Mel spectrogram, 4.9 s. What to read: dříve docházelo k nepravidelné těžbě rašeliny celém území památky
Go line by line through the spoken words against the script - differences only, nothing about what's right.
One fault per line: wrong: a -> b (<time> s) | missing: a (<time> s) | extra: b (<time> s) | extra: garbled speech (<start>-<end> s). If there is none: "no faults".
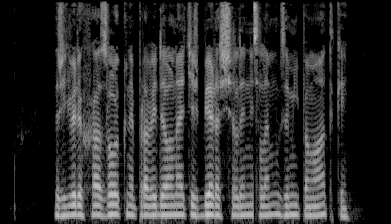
no faults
